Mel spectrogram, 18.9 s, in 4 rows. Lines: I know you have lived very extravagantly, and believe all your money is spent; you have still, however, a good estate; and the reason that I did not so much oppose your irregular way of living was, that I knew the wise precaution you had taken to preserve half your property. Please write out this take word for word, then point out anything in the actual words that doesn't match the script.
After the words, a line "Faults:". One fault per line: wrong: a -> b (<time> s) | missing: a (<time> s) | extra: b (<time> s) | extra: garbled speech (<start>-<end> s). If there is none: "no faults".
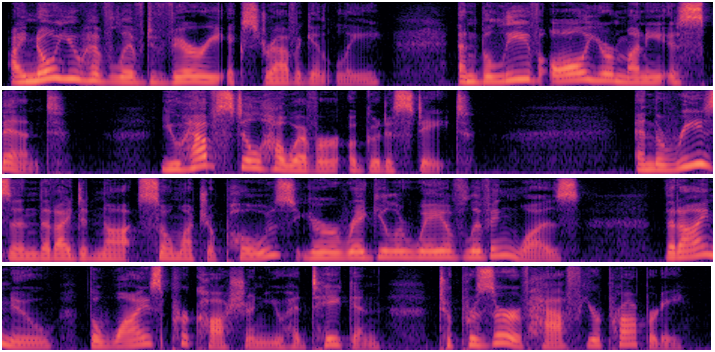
I know you have lived very extravagantly, and believe all your money is spent; you have still, however, a good estate; and the reason that I did not so much oppose your irregular way of living was, that I knew the wise precaution you had taken to preserve half your property.
Faults:
no faults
